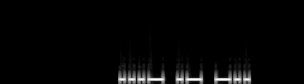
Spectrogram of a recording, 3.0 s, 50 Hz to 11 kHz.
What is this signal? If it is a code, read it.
Morse code, heard as a keyed tone, about 25 wpm, 700 Hz. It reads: VAD
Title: All Cut Numbers - 3-Digit 25wpm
